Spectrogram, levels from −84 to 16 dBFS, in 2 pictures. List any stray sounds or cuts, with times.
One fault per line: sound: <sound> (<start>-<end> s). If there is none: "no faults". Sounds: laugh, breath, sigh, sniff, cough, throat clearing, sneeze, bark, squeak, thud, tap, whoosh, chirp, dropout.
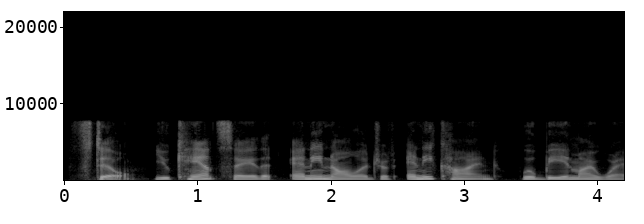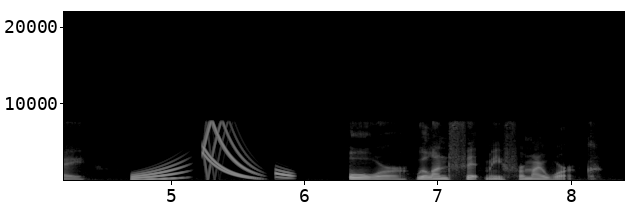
sound: chirp (4.7-5.9 s)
